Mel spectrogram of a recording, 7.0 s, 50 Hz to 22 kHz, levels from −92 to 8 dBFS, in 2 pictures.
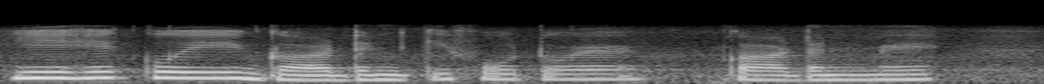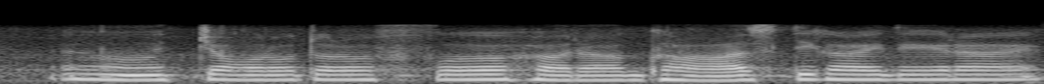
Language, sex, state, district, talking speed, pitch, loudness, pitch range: Hindi, female, Himachal Pradesh, Shimla, 145 wpm, 200 Hz, -16 LUFS, 190-215 Hz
